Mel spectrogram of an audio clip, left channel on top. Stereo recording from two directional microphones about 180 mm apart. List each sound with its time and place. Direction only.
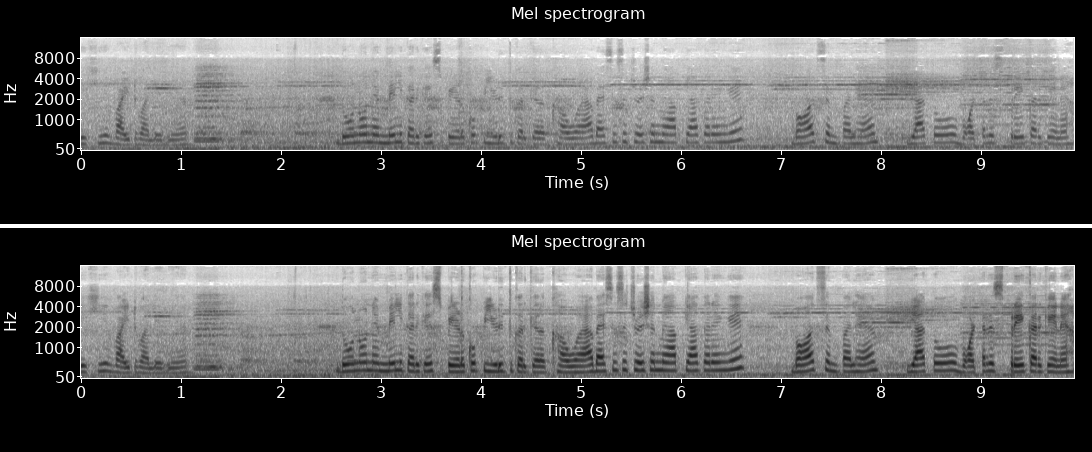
2.6 s speech: 20° right (ahead or behind)
3.6 s a woman's voice: 40° right (ahead or behind)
